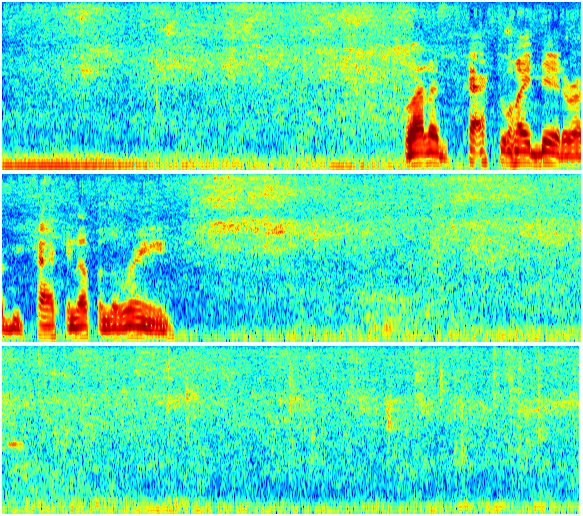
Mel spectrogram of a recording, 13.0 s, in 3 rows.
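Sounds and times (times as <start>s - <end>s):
steady rain falling: 0.0s - 13.0s
low rumble: 6.3s - 11.0s.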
